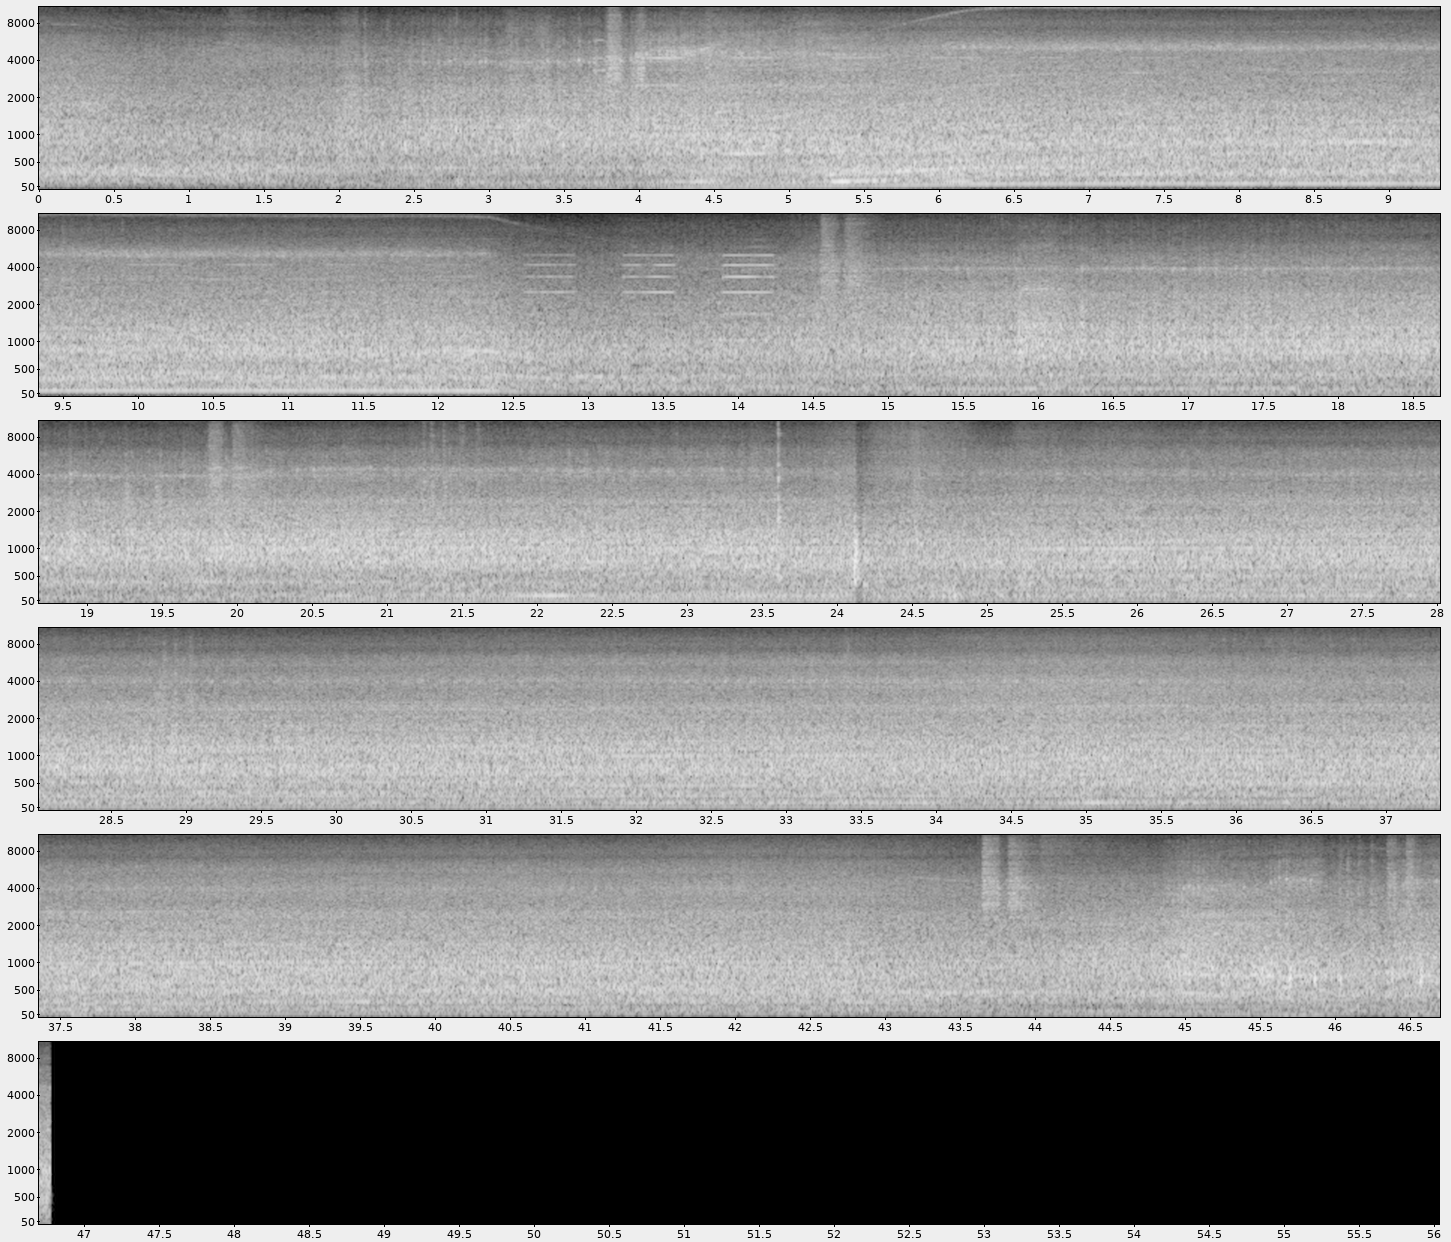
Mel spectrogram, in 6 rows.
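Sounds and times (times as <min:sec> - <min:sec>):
diesel truck engine running: 0:00.0 - 0:46.8
reversing beeps: 0:06.9 - 0:17.0.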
